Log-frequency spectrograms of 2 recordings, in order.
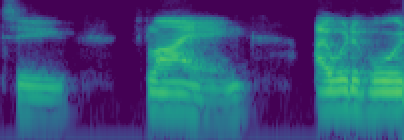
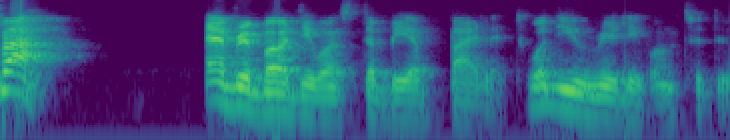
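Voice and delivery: terrible put-on Russian accent; 4 dB louder than usual. Speaker retells Maria's reply to them, doing the worst impression of her Russian accent. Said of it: "I just did the worst impression".

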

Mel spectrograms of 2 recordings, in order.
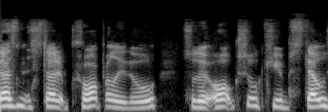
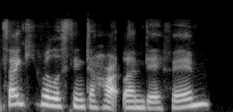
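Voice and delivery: polished, proper put-on phone voice, pitched up; 4 dB quieter than usual. Thanking listeners to heartland fm: proper phone voice. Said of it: "My proper phone voice on".

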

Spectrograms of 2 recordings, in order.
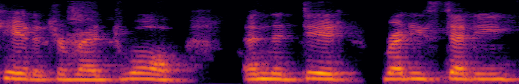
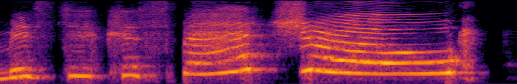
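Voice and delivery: very high, loud, riled-up angry outburst; 12 semitones higher, 7 dB louder than usual. Telling how anger brings a remembered line to mind: Lister voice. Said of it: "Lister's voice in my head going".

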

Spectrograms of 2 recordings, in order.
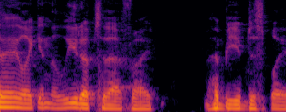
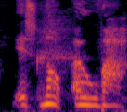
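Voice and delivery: put-on scream, higher; 10 semitones higher than usual. Retelling a fighter's taunt from the ground after a broken leg: imitating someone screaming. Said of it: "screaming, like".

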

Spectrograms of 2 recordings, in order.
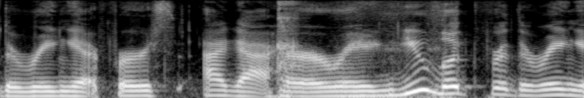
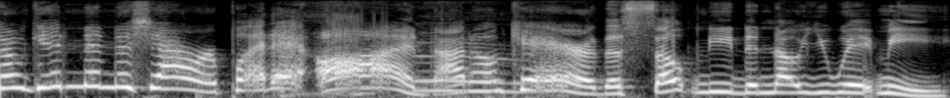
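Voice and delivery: much higher possessive fiancee voice, rushed then slowed. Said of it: "She's like".

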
